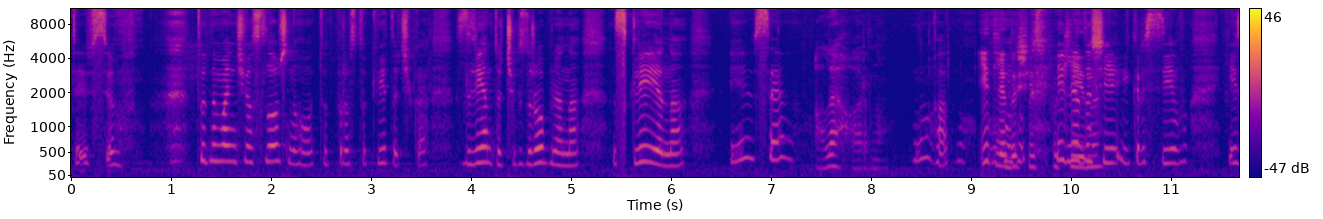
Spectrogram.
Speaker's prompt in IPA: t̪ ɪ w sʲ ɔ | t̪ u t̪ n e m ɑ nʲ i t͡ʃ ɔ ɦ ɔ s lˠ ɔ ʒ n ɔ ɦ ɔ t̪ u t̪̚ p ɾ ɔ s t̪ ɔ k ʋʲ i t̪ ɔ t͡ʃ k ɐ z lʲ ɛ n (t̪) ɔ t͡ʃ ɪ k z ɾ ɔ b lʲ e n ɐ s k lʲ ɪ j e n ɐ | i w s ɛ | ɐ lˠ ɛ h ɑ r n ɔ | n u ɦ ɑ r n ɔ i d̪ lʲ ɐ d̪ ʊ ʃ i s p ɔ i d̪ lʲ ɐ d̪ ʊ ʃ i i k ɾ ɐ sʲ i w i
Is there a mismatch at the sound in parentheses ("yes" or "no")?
no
